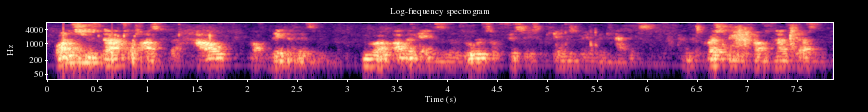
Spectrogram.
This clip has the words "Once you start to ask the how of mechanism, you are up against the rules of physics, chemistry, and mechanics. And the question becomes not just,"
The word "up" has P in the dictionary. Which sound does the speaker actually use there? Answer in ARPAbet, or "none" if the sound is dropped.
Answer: B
